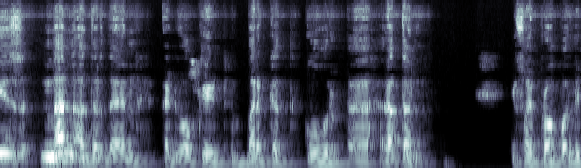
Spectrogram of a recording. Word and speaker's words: Barkat Kaur: She is none other than Advocate Barkat Kaur Ratan, if I properly pronounced it.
